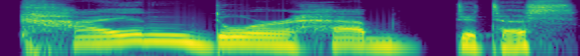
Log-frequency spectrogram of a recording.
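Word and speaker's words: Caenorhabditis: genetic analysis of Kyaindorhabditis. Oh boy, I just butchered that.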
